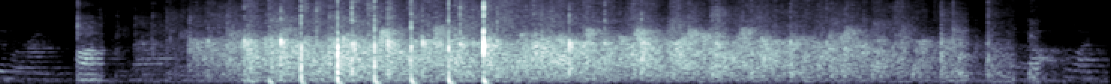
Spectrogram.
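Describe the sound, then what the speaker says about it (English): A crowd at a county board meeting bursts into applause after a short pause, building into a steady wash of clapping with a few sharp near claps, then tapering off. "So let's give them a round of applause for that."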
